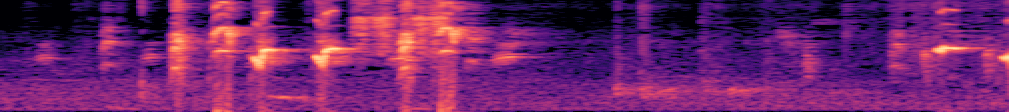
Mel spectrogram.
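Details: Greater green leafbird song played to coax reluctant birds into singing: a burst of rapid harsh chips and slurred whistles in the first two and a half seconds, a quiet pause, then more sharp whistled notes at the end.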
